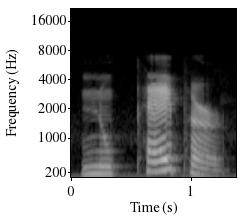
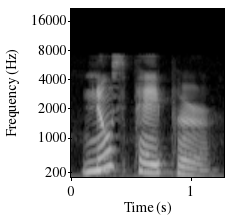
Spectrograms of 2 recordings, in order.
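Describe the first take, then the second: First: The stress falls on the second part, paper. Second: The stress falls on the first part, new. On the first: It describes paper that is new. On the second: It names a printed daily publication.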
